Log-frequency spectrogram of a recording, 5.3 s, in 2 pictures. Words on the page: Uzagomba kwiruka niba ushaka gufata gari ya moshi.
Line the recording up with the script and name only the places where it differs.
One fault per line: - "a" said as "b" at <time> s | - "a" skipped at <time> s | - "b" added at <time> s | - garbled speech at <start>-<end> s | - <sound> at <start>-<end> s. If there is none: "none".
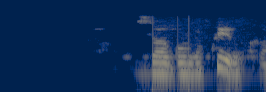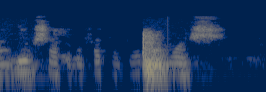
none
